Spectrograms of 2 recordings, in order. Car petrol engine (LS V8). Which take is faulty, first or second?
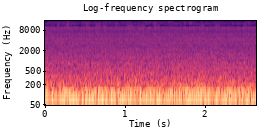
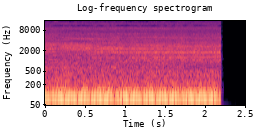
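second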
